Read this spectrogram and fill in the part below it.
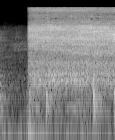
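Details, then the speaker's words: LPG gas cylinder with no valid test-date marking, regulator just fitted; sharp steady hiss begins the instant the regulator goes on and never stops, gas escaping past the cylinder's valve seal; gas leak from cylinder valve seal. "Oke, jadi bisa kalian dengar sendiri kalau tabung gas ini bocor ya. Oke, ya. Jadi pada saat kita pasang regulator ke tabung gas, ini gasnya keluar sobat ya."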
